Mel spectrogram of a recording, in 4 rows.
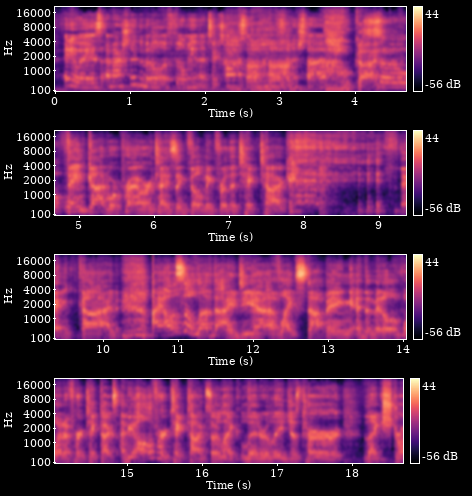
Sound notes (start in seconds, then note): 7.8 laughing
